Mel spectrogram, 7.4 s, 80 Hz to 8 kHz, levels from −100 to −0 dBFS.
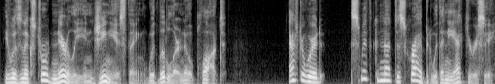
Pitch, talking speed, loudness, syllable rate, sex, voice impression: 140 Hz, 160 wpm, -17 LUFS, 6.1 syllables/s, male, very masculine, very adult-like, middle-aged, very thick, very tensed, very powerful, bright, soft, slightly muffled, fluent, raspy, very cool, very intellectual, slightly refreshing, very sincere, very calm, very mature, friendly, reassuring, slightly unique, slightly elegant, wild, sweet, lively, very kind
